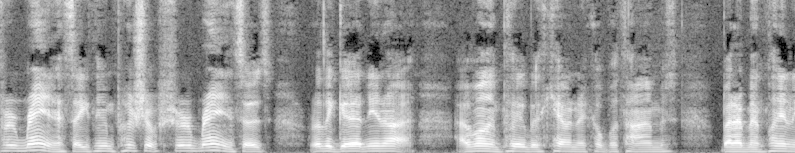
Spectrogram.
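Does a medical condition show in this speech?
Yes: traumatic brain injury.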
